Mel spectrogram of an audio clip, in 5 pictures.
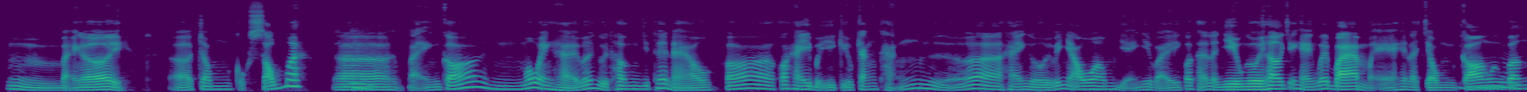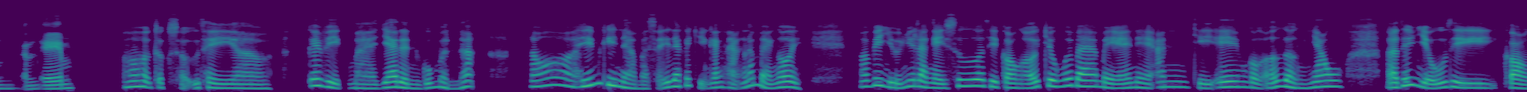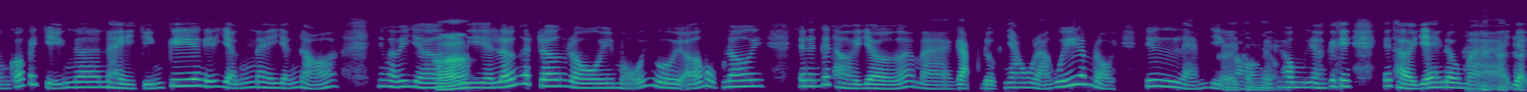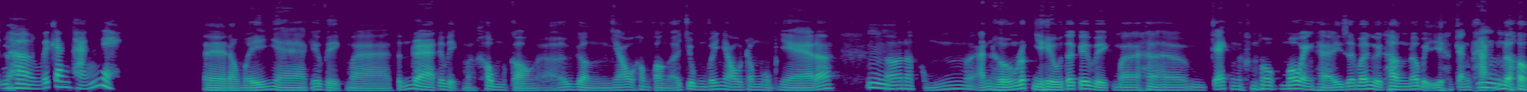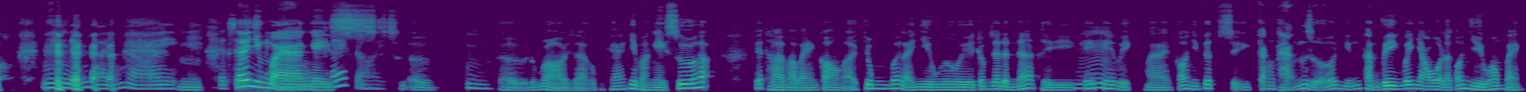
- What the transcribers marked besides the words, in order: other noise; tapping; laughing while speaking: "cái"; laugh; laughing while speaking: "mà"; laughing while speaking: "mối"; laughing while speaking: "đồ"; laugh
- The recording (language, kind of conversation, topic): Vietnamese, podcast, Bạn giữ mối quan hệ với người thân để giảm căng thẳng như thế nào?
